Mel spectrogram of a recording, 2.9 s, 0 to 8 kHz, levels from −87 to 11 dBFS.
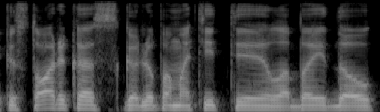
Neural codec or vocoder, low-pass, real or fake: none; 7.2 kHz; real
